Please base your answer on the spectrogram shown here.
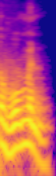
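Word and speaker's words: woman: है इसमें ई तो एक औरत को बोलते वुमन छोटी की मात्रा है अगर ज्यादा औरत हो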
